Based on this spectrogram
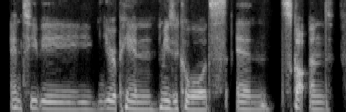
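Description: A woman's very deep, low voice in an English accent, with a dark, mellow tone and a dry, close sound with no echo. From UK. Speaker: touring bass player. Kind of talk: interview. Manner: halting.

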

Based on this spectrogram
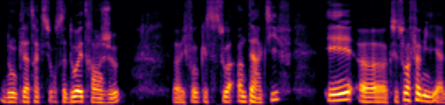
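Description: Captured on a very clean recording with a silent background, a man speaks at a very slow pace with a fairly high pitch. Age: 40s. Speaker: podcast host. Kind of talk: casual chat.

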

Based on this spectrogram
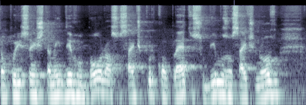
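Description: A man speaks with music playing in the background. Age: 20s. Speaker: construction company executive. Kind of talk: business interview.

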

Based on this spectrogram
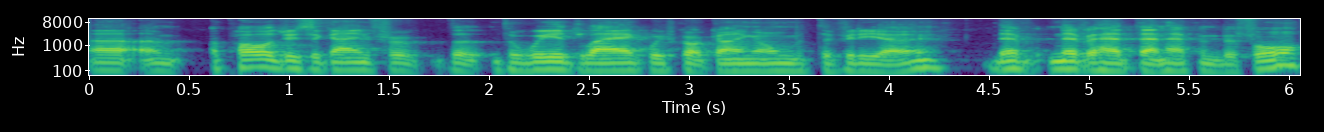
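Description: A man with an Australian accent, his dark, mellow voice fairly low, ordinary in pitch variation, at a fairly quick pace with hardly any pauses, against a quiet background. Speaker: podcast host. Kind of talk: casual interview.

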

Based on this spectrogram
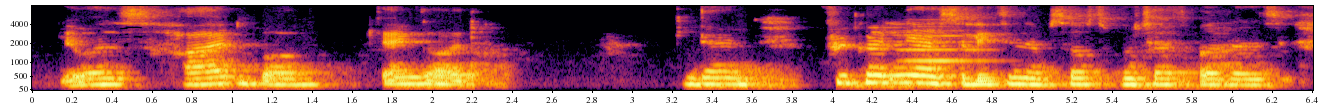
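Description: Somewhat breathy with a dark, mellow tone, a woman with a fairly high pitch speaks at a fairly slow pace with fairly even intonation, very even loudness and long, frequent pauses. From Nigeria. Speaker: podcast host. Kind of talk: solo talk monologue.

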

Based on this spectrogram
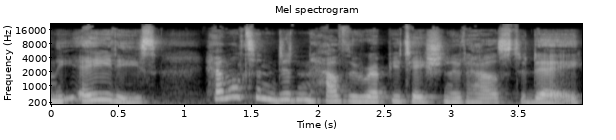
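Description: In a Canadian accent and an ordinary speaking voice, the speaker moves at a moderate pace with lively intonation. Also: woman. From Manitoba, Canada (Winnipeg). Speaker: real estate broker. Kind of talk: interview.

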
